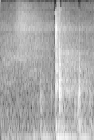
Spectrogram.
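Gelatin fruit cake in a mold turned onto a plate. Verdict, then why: Loose. A chilled, transparent gelatin fruit cake in a mold is turned upside down onto a plate, and the mold is tapped to loosen it. Two low, dull thuds are heard over a faint low rumble. The cake comes free of the mold.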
